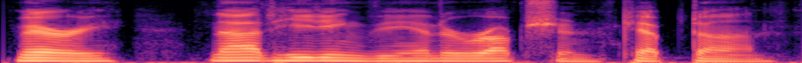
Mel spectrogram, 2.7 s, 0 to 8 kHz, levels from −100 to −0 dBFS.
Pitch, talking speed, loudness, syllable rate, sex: 120 Hz, 155 wpm, -18 LUFS, 5.3 syllables/s, male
